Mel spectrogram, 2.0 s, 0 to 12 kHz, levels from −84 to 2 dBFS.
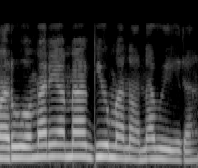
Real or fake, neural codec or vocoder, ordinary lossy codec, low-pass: fake; codec, 16 kHz, 2 kbps, X-Codec, HuBERT features, trained on general audio; none; 7.2 kHz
